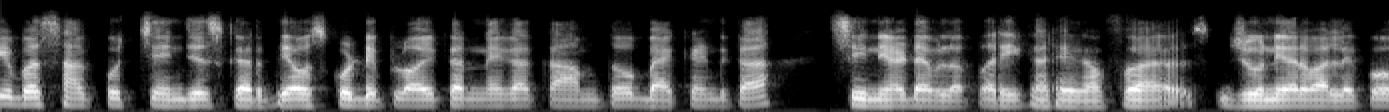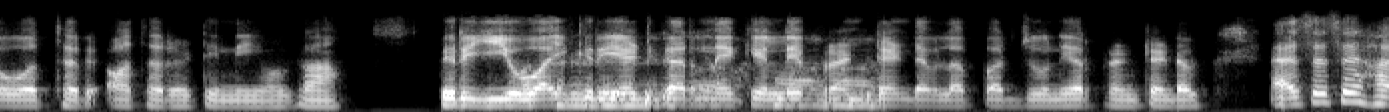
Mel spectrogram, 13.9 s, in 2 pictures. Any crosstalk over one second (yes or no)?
yes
